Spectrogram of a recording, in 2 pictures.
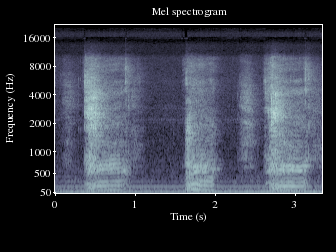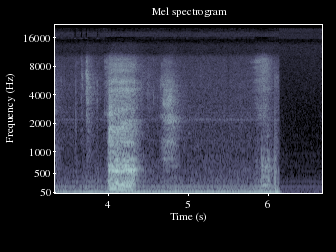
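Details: Dog reverse sneezing episode: repeated loud, harsh, snorting inhalations.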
